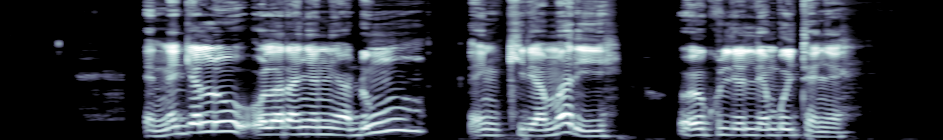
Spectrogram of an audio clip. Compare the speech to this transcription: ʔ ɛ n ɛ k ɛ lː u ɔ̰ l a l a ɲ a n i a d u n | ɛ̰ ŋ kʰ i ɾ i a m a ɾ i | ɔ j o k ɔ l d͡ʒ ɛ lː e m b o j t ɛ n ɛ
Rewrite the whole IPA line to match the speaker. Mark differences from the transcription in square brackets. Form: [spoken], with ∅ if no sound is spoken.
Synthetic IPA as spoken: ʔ ɛ n ɛ [ɡ] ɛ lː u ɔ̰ l a [ɾ] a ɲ a n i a d u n | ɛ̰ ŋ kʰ i ɾ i a m a ɾ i | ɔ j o k [u] l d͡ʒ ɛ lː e m b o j t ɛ [ɲ] ɛ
